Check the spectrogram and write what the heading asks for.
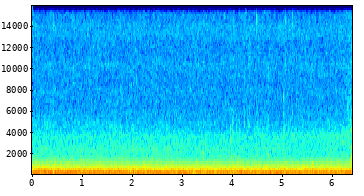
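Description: Steady rushing noise of sea water washing around shoreline rocks.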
